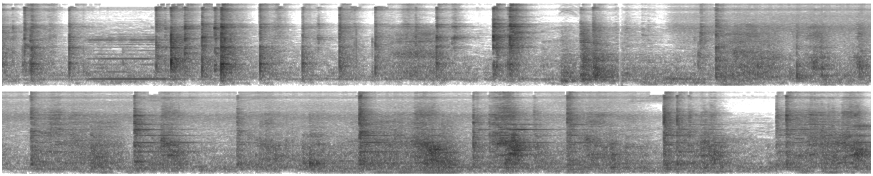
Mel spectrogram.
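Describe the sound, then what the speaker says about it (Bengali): A spoon clatters and scrapes in a pan as cashews, melon seed paste and yogurt are stirred together, making irregular metallic knocks and taps, close and fairly loud, with no talking. "আমি এর মধ্যে কাজু বাদাম, চারমগজ বাটা এবং টক দইটা ঢেলে দিচ্ছি।"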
